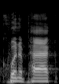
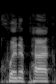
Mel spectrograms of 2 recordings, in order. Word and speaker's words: Quinnipiac: just bellarmine uh so i thought quinnipac might be just a more simple pronunciation too i think i'm wrong i think it's quinnipiac but anyway st bonaventure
